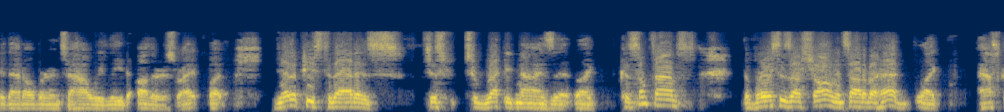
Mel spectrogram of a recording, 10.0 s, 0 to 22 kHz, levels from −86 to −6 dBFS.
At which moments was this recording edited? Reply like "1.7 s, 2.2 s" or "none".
4.1 s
